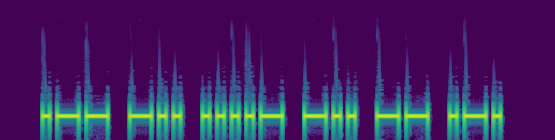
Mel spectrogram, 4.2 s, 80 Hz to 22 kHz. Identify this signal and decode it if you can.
Morse code, heard as a keyed tone, about 26 wpm, 700 Hz. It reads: WD4DMR
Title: Speed Racing - USA 2x3 Call Signs 22wpm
